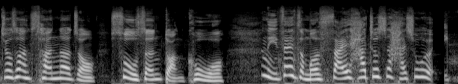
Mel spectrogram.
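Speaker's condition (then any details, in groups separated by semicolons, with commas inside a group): Cleft lip and palate; childhood submucous cleft palate, underbite, orthodontics, orthognathic surgery advancing upper, retracting lower jaw, health-insurance covered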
